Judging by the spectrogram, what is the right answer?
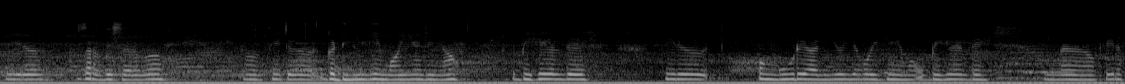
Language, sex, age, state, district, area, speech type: Dogri, female, 18-30, Jammu and Kashmir, Kathua, rural, spontaneous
